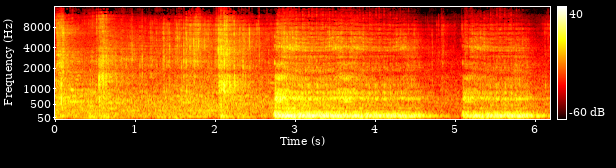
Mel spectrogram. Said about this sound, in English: You're literally doing that by just like pushing your thumb on the glove. Yeah, there's just a little pressure sensor in there, and I can hold the roar, the growl down for as long as I want, so you can.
